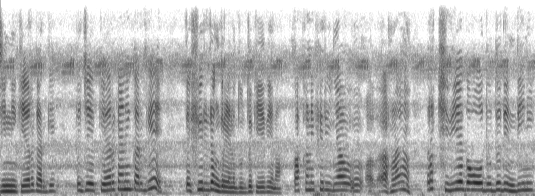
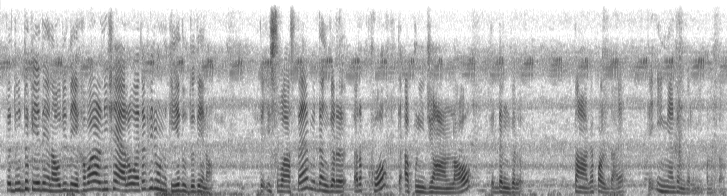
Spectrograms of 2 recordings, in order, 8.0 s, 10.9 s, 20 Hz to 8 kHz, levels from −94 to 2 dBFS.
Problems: none marked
